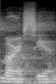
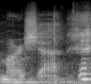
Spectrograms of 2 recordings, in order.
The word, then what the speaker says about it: Marcia: The Brady Bunch and it's pronounced Marcia not Marsha anyway it's very confusing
